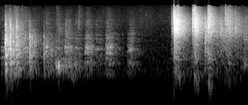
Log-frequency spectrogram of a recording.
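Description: A dog panting fast, about four or five breaths a second, pausing a little past the middle, then panting again more loudly near the end.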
